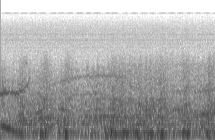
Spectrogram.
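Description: Marching band drumline playing a quick, steady drum cadence, with crowd voices in a stadium mixed in.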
